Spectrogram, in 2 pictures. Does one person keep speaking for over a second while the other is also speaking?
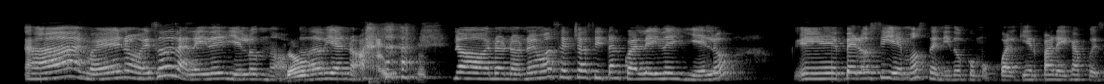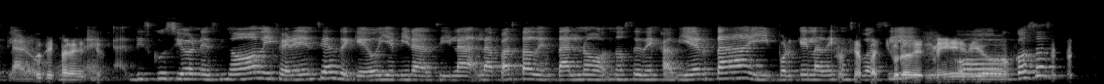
Yes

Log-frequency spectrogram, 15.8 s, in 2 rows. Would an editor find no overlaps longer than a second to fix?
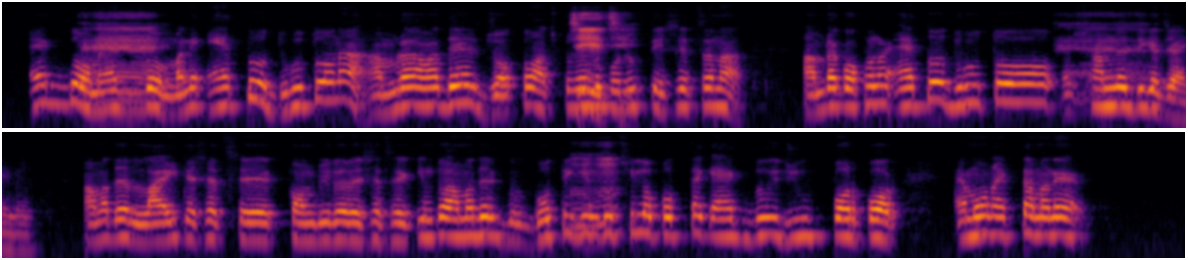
Yes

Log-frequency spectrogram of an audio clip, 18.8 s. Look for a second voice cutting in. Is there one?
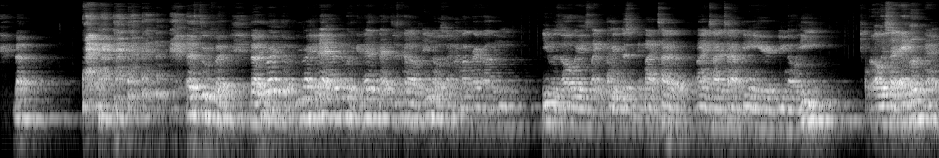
No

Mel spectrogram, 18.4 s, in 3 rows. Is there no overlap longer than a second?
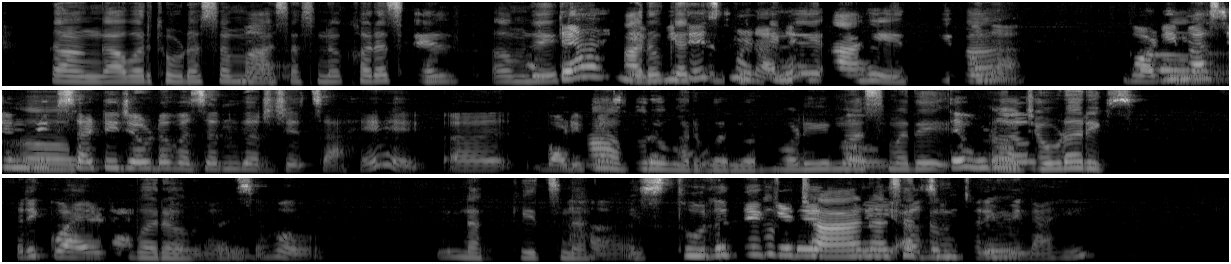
No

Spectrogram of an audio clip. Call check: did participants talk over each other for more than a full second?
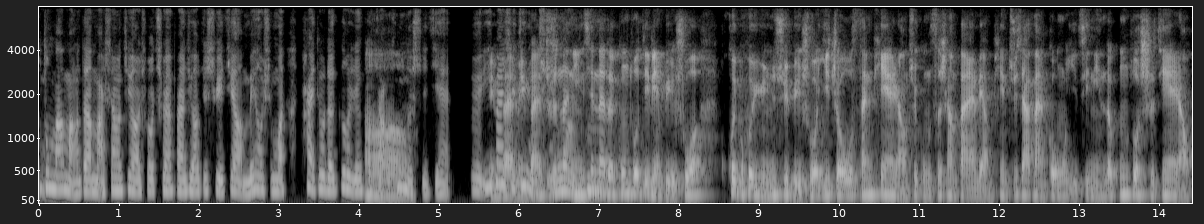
Yes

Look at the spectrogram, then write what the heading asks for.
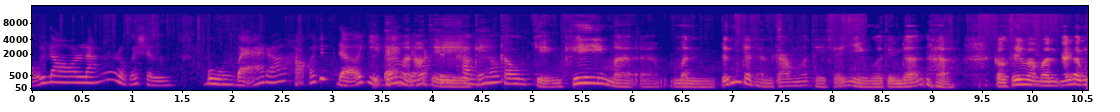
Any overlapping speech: Yes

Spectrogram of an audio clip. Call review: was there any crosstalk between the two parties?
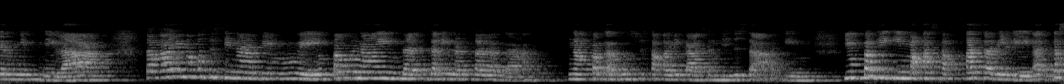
No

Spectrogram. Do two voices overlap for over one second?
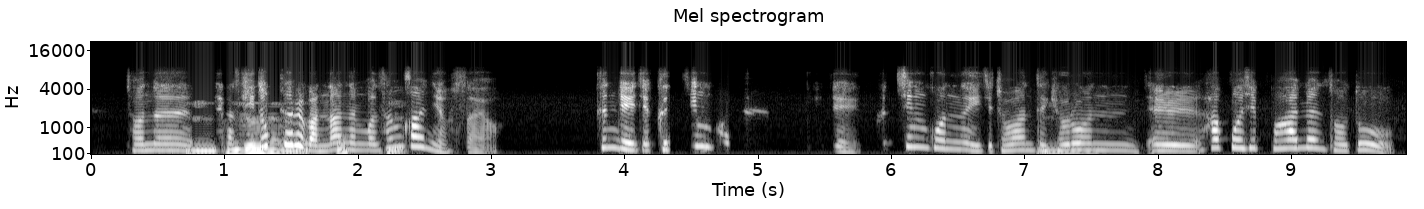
Yes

